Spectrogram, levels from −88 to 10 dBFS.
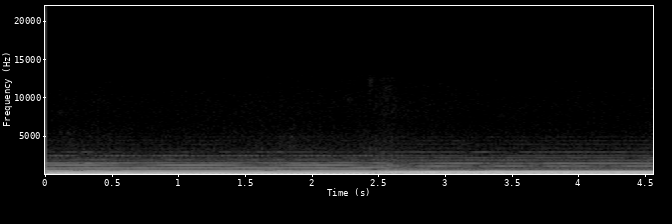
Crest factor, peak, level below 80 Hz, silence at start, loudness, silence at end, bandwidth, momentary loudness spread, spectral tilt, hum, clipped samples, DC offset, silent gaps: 10 dB; -10 dBFS; -26 dBFS; 0 s; -22 LUFS; 0 s; 2.6 kHz; 2 LU; -13 dB/octave; none; under 0.1%; under 0.1%; none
